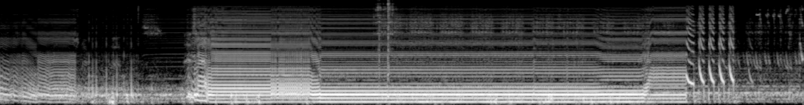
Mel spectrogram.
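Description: Electronic synthesizer music. Falling pitch glides come first, then a loud, steady held synth chord from about three seconds in until about nine seconds, and it closes with quick wobbling pitch sweeps.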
